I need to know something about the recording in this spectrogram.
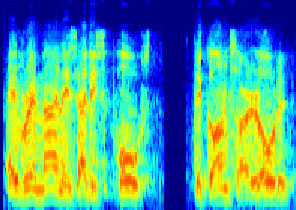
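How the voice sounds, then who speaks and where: An actor playing an alert male officer at a fort, reporting crisply in a 1940s radio drama. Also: medium pitch, fairly quick, background noise, lightly acted. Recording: dull 1940s radio recording.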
